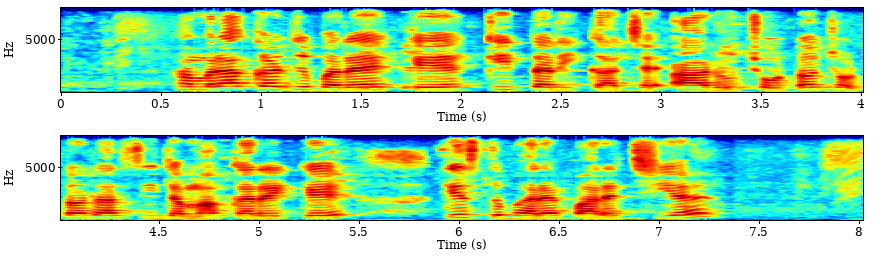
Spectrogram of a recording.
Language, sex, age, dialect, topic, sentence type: Maithili, female, 36-40, Angika, banking, question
